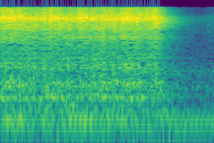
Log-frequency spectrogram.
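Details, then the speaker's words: Twin-tub washing machine drain pump running: fast buzzy rattle over a dull hum; a small buckle caught inside the pump was found after disassembly and removed, and the noise went away completely. "هذا الصوت يعني عم يجي من المضخه"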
